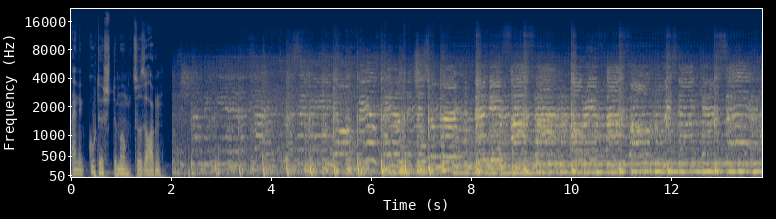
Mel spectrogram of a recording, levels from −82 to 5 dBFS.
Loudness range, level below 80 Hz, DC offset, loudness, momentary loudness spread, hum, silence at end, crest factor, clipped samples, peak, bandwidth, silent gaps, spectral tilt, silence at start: 10 LU; -40 dBFS; under 0.1%; -18 LUFS; 12 LU; none; 0 s; 16 dB; under 0.1%; 0 dBFS; 12 kHz; none; -7 dB/octave; 0 s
